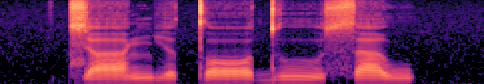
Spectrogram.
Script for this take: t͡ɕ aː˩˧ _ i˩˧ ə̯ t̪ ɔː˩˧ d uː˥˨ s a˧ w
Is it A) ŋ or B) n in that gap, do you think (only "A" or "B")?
A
